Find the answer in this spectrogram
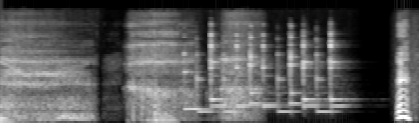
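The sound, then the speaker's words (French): Heavy breathing or snoring gives way to a melodic electronic alarm clock waking a sleeper with a quick run of bright, stepped tones, followed after a brief silence by a short startled vocal grunt. “Oh, sans mon alarme, j'aurais dormi au moins une heure de plus là.”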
